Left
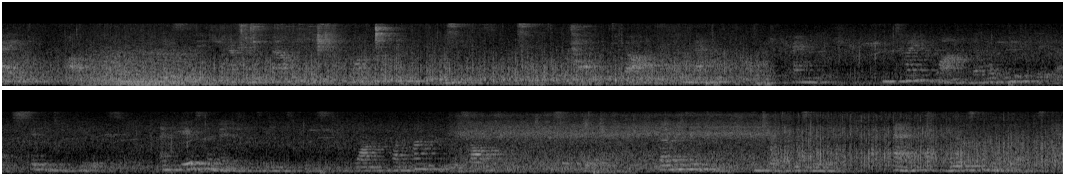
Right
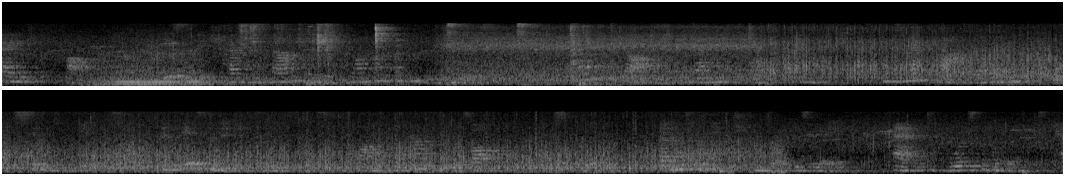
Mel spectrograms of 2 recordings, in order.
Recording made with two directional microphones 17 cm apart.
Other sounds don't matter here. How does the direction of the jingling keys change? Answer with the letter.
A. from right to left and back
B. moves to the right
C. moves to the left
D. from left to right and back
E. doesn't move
B.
